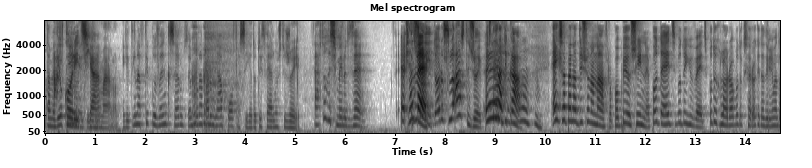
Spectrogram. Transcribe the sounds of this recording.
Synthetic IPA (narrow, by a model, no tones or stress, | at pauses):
t̪ɐmeðioko̞ɾit͡sçɐmɐ̰lo̰nʝɐt̪iineɐft̪ipuðeŋkse̞ɾunot̪iðembo̞ɾunɐpɐɾunmɲɐːpo̞fɐsiʝɐt̪oot̪iθelunst̪izo̞ḭ | ɐft̪oðesimenio̞t̪iðen | çɐzoit̪o̞ɾɐsuleʔɐst̪izo̞ipest̪enɐt̪ikɐ | e̞çisɐpe̞nɐnd̪isue̞nɐnɐnθɾo̞poːpio̞sine̞po̞t̪e̞et͡si̥po̞t̪eʝuve̞t͡si̥po̞t̪e̞xlo̞ɾo̞pot̪ekse̞ɾo̞cet̪ɐðilimɐt̪ɐ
